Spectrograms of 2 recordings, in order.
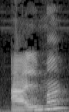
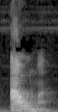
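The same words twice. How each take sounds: First: Alma said the Spanish way with a clear l, AL-ma, pitched higher; Spanish pronunciation. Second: Alma said the Portuguese way, AW-ma with the l turned to a w; Portuguese pronunciation. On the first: Teacher contrasting it with Portuguese, clear Spanish AL-ma. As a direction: sound the clear l of Alma, stressing AL. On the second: Teacher giving the Portuguese sound first, AW-ma. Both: Shown as a demonstration. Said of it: "em espanhol".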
